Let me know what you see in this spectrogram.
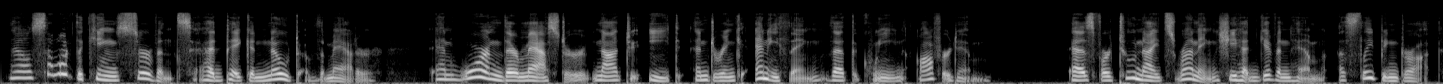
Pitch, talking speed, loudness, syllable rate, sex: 205 Hz, 160 wpm, -18 LUFS, 4.1 syllables/s, female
